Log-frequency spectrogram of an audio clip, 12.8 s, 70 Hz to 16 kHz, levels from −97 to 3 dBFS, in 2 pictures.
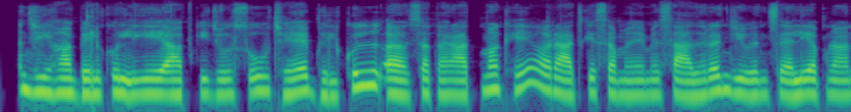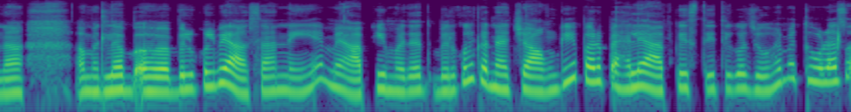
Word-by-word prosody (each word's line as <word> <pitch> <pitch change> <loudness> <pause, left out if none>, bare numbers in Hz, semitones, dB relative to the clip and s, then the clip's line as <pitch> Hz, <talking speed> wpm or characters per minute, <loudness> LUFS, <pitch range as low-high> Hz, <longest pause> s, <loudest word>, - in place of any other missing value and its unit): जी 190 -2 +2
हाँ, 180 0 +2
बिल्कुल। 170 +1 +1
ये 175 +1 +2
आपकी 165 +1 +1
जो 165 0 -4
सोच 180 +2 -3
है 185 +3 +3
बिल्कुल 180 +10 +1
अ, 175 -6 +4
सकारात्मक 170 +5 -1
है 245 +7 0
और 215 -6 +1
आज 160 -2 +2
के 185 - -4
समय 165 -2 -3
में 165 +1 -4
साधारण 165 +5 +1
जीवन-शैली 165 -2 0
अपनाना 170 +1 -1 0.4
अ, 185 - -2
मतलब 195 +1 +1
अ, 190 -1 +5
बिल्कुल 215 +4 -1
भी 290 - +4
आसान 195 -4 +2
नहीं 195 +1 -5
है। 340 +4 -5
मैं 235 -6 -3
आपकी 175 +5 -1
मदद 195 0 -3
बिल्कुल 200 - -2
करना 250 -10 +2
चाहूँगी 205 - 0
पर 310 -1 +5
पहले 235 +1 +1
आपकी 225 +1 +1
स्थिति 210 0 -8
को 220 - -1
जो 200 -1 -4
है 270 - -3
मैं 360 +3 -5
थोड़ा-सा 305 0 +1
195 Hz, 200 wpm, -21 LUFS, 170-215 Hz, 0.4 s, अ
